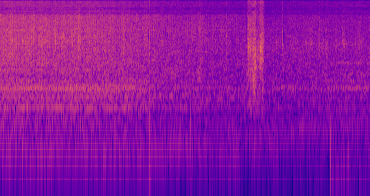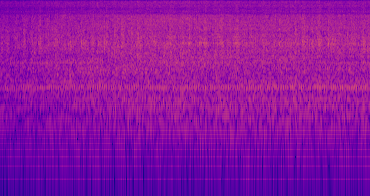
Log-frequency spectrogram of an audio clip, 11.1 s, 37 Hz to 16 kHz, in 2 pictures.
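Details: VW 24v VR6 petrol engine idling: a light metallic timing chain rattle over the steady hum, gone above 1500 rpm; the owner suspected something was blocking oil flow to the tensioner, which seemed right.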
